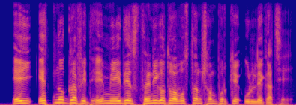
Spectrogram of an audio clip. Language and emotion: Bengali, neutral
